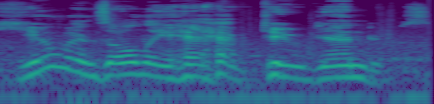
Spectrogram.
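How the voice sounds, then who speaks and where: A male voice with fairly even intonation. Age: 30s. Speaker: gaming streamer. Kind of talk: casual livestream chat. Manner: halting.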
